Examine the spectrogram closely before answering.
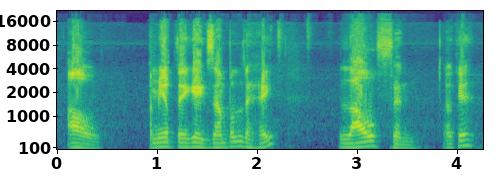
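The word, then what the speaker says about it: laufen: ওকে আরেকটা কম্বিনেশন দেখি আ আর উ মিলে উচ্চারণটা হবে আও এর মত আও আমি আপনাকে এক্সাম্পল দেখাই লাওফেন ওকে লাউফেন কাউফেন ফাউল লাফেন মিন্স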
